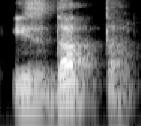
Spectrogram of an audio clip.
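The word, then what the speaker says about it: ازددتَ: দুইটি থাকলে তখন আর এই দাল লেখাই থাকবে কিন্তু এটা উচ্চারণে আসবে না এই কালো রঙের অর্থাৎ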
